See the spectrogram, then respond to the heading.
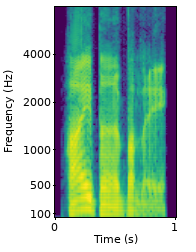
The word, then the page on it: hyperbole: British English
